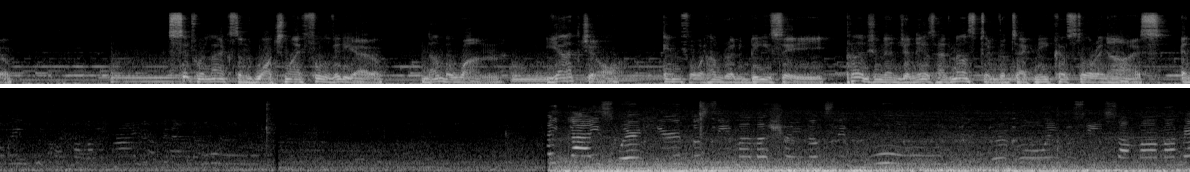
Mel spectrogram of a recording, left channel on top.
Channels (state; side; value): different; both; correlation 0.00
